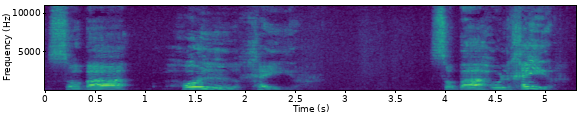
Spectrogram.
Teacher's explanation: this alif is not at the beginning, has been suppressed in terms of pronunciation. It's silent, it's not said. Sabahu, this hu is the nearest to the sukun on the lam.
